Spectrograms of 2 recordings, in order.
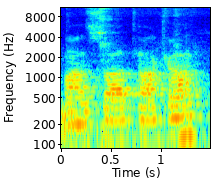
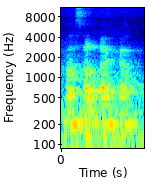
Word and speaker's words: Masataka: My name is Masataka. So it might be hard to pronounce it. Even Japanese, it's kind of hard to say Masataka. 4 A sound.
